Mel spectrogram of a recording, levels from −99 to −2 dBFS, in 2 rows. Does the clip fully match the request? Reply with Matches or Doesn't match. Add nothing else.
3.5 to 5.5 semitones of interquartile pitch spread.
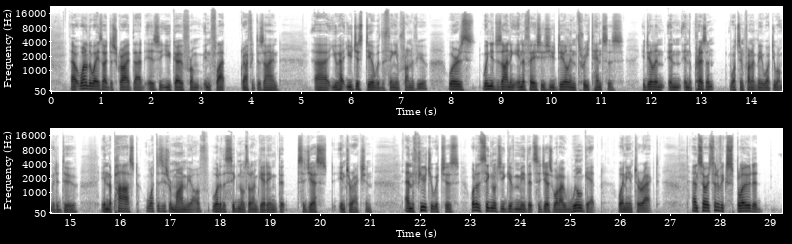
Doesn't match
